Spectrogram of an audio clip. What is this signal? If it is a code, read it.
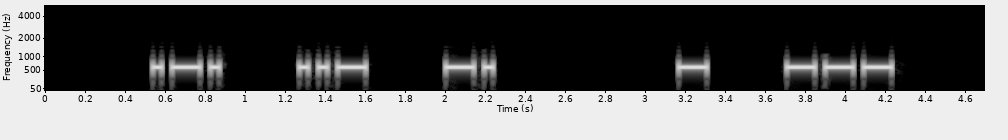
Morse code, heard as a keyed tone, about 25 wpm, spaced as for 15 wpm, 600 Hz. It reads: RUN TO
